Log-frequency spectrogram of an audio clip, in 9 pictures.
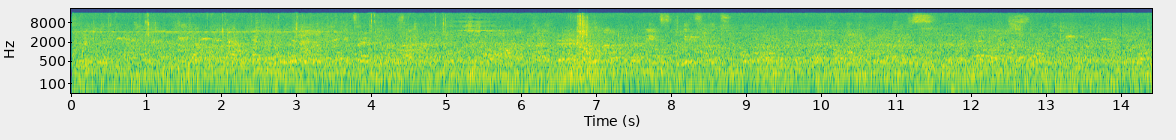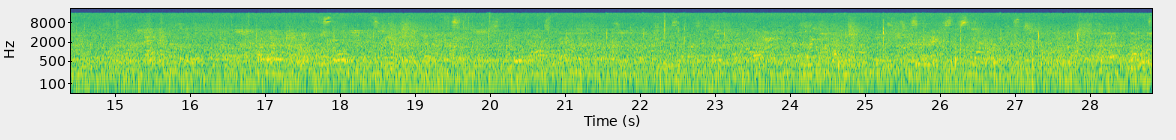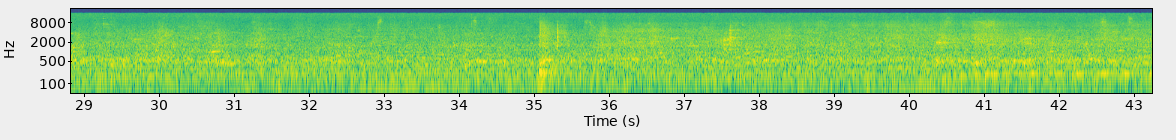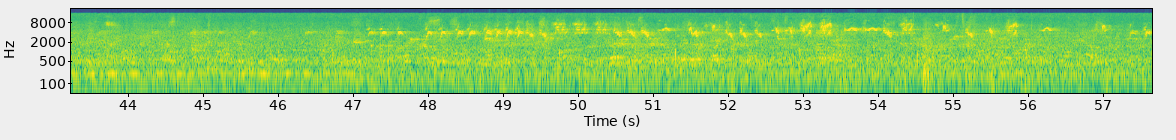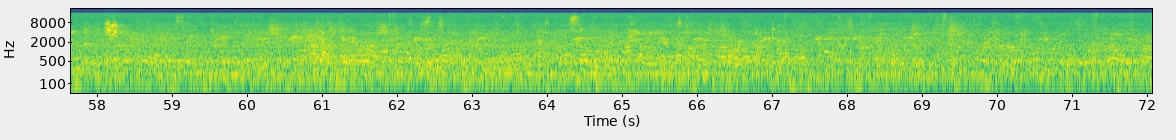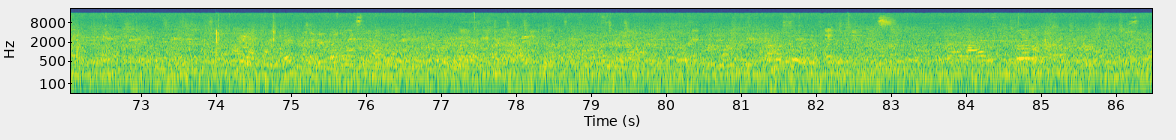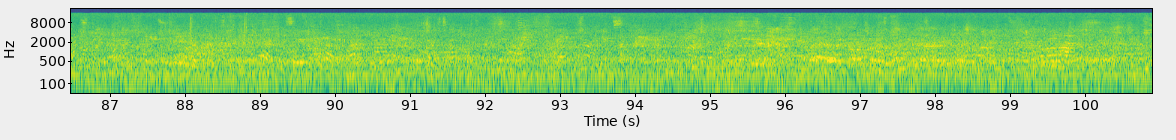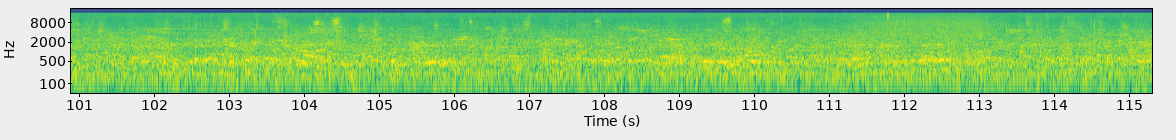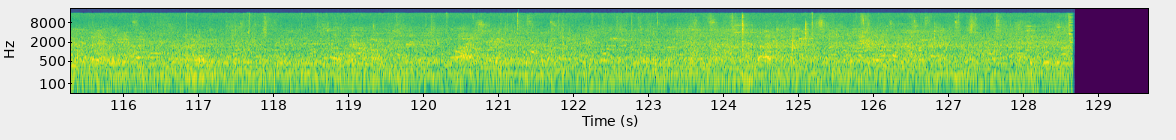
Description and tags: OWI Mall Sound Open Area
The ambient sound of a mall that has an open sky area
